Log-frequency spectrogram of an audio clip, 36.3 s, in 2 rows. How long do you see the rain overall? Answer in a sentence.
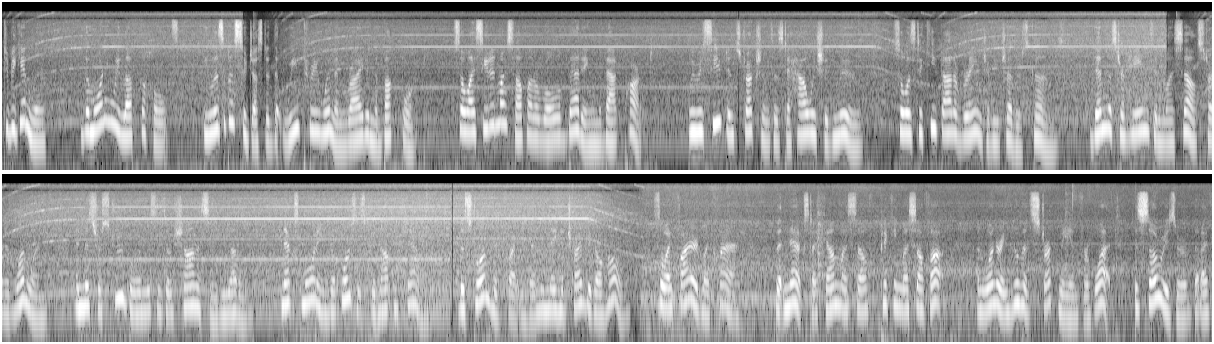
The rain can't be heard in this clip.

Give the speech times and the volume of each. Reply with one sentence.
The speech can be heard from 0.0 to 36.2 s, at a steady volume.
